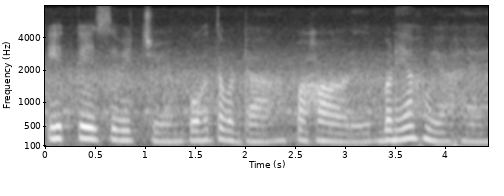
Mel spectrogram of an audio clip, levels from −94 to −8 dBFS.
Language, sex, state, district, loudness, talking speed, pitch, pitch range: Punjabi, female, Punjab, Kapurthala, -18 LUFS, 120 wpm, 200 Hz, 180-225 Hz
